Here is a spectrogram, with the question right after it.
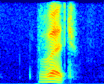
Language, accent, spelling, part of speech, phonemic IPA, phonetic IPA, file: Armenian, Eastern Armenian, բվեճ, noun, /bəˈvet͡ʃ/, [bəvét͡ʃ], Hy-բվեճ.ogg
- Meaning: eagle owl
